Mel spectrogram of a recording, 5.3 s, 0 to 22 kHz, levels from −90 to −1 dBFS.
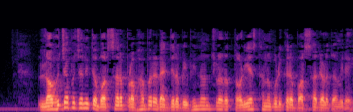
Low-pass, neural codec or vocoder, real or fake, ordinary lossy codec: none; none; real; none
